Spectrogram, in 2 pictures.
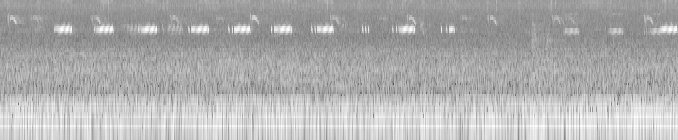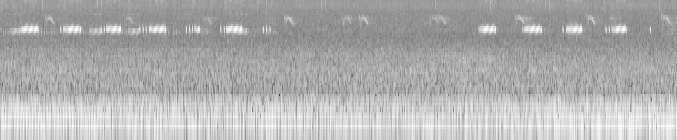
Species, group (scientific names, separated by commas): Eumodicogryllus bordigalensis, Orthoptera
